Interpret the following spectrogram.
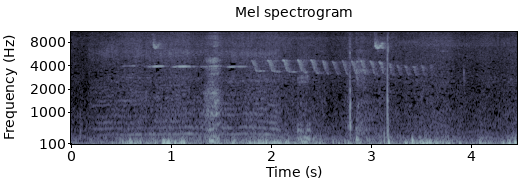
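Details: Carpenter bees, many of them, nesting in a brick wall, give a low, droning buzz that rises and falls as they fly close by.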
